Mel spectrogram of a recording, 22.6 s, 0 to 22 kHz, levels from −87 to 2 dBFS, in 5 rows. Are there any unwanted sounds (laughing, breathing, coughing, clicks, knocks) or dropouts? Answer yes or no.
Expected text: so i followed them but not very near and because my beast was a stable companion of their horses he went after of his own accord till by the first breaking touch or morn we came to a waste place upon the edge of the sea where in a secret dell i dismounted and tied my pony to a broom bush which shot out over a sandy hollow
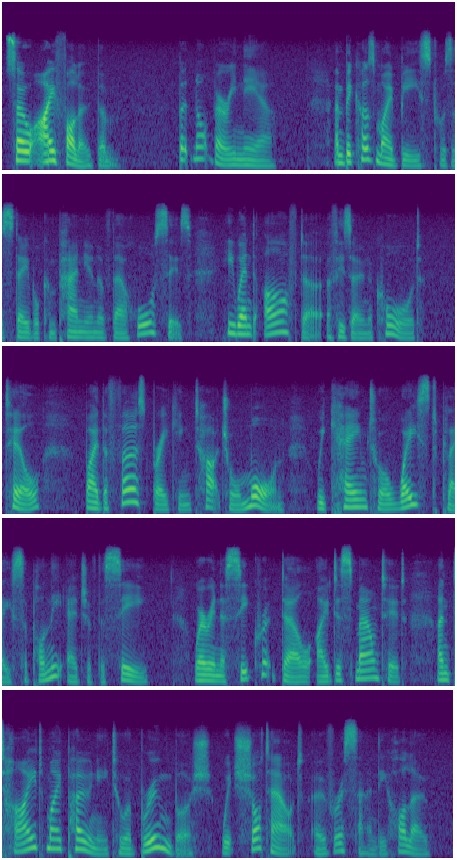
no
